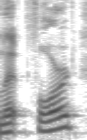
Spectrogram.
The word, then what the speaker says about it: Lipford: On today's episode, we have Justin Lip Ford.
